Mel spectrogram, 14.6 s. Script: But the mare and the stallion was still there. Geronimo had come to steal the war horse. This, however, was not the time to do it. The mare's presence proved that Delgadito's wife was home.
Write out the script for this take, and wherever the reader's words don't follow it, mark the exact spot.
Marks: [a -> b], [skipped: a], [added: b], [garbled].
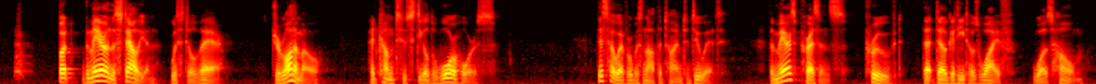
But the mare and the stallion was still there. Geronimo had come to steal the war horse. This, however, was not the time to do it. The mare's presence proved that Delgadito's wife was home.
